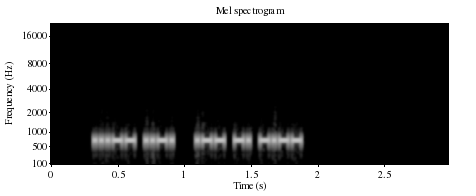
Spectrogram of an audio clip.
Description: Morse code, heard as a keyed tone, about 53 wpm, 700 Hz. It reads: 3F WNY
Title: Field Day Exchanges - 50wpm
